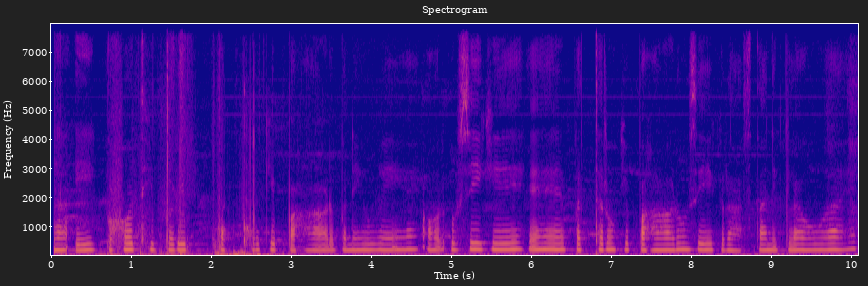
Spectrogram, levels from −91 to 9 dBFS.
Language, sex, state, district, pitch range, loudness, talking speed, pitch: Hindi, female, Bihar, Gopalganj, 200-215 Hz, -36 LUFS, 135 wpm, 205 Hz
